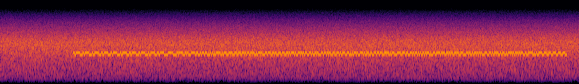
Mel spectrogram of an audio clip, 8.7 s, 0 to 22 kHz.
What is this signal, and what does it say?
NAVTEX (SITOR-B), 100 baud, 170 Hz shift, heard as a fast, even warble, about 1600 Hz centre, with radio static. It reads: YMHML PYWII ZPDOA FOYMD FWKGF GVGRI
